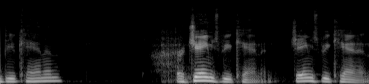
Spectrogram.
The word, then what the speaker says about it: Buchanan: or James Buchanan James Buchanan they tried pronouncing his name and he was like he said like bu banan or some dumbass [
